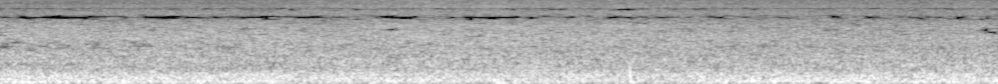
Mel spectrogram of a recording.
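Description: Fast-flowing muddy floodwater rushing past, a steady unbroken rushing noise.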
